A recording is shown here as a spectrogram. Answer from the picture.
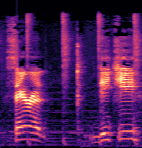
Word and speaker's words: Dietschy: Sarah Dietschy, rhymes with Peachy or something like that.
